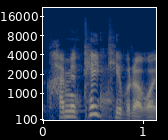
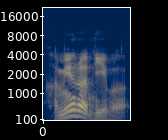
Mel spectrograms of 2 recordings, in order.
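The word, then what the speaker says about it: commutative: 그 다음에 아벨리언 그룹은요, 다른 말로 커뮤터티브 그룹, 이거를 커뮤테이티브라고 읽었는데 사전을 찾아보니까 커뮤러티브 이렇게 발음하면 커뮤러티브.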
